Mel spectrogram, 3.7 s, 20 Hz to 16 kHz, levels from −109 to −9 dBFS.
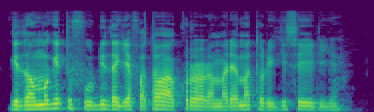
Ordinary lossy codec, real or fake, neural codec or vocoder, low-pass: none; real; none; 10.8 kHz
